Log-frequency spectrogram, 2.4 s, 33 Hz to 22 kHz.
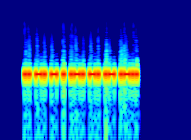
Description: Morse code, heard as a keyed tone, about 53 wpm, 700 Hz. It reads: INTERNAL
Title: Sentences from Top 1400 Words - New Word Drill - 50wpm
